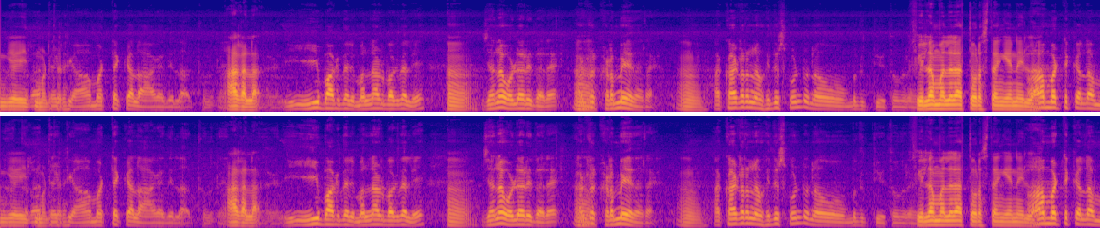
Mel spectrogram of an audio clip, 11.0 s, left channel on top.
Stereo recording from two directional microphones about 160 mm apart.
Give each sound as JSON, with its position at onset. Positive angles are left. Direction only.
{"t": 0.0, "sound": "speech", "side_deg": 40}
{"t": 0.7, "sound": "a man's voice", "side_deg": -20}
{"t": 2.2, "sound": "speech", "side_deg": 40}
{"t": 2.9, "sound": "a man's voice", "side_deg": -20}
{"t": 4.4, "sound": "speech", "side_deg": 40}
{"t": 4.9, "sound": "speech", "side_deg": -10}
{"t": 6.7, "sound": "speech", "side_deg": 35}
{"t": 7.1, "sound": "speech", "side_deg": -10}
{"t": 9.0, "sound": "speech", "side_deg": 40}
{"t": 10.3, "sound": "speech", "side_deg": -20}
